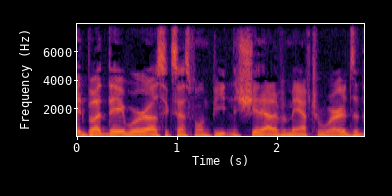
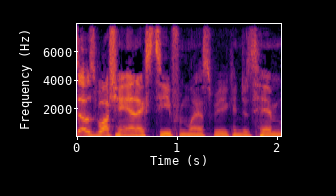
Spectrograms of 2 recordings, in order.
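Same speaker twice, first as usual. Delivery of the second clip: normal talking voice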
